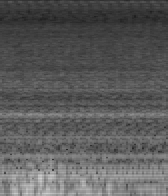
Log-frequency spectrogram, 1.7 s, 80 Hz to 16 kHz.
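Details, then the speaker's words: 2009 Mitsubishi Colt 1.3 petrol with a bad cylinder 4 ignition coil: cylinder 1 connector unplugged as well, so the low, lumpy idle lopes and shakes worse than running on three cylinders. "I'm going to remove now the connection from the cylinder number one and this you're going to hear now the engine is getting worse."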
